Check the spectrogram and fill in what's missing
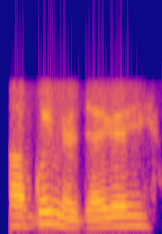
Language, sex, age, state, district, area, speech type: Punjabi, male, 18-30, Punjab, Bathinda, rural, conversation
